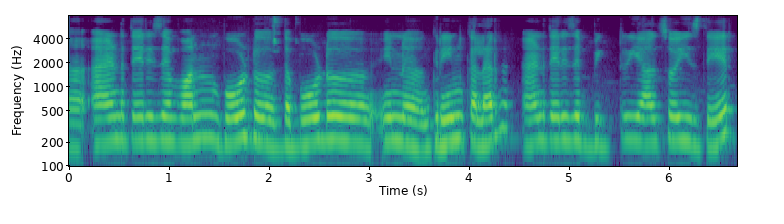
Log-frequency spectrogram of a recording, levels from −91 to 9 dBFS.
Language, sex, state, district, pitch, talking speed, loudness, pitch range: English, female, Haryana, Rohtak, 205 Hz, 205 wpm, -16 LUFS, 195-210 Hz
